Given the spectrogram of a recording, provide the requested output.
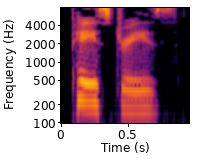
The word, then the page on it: pastries: British English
